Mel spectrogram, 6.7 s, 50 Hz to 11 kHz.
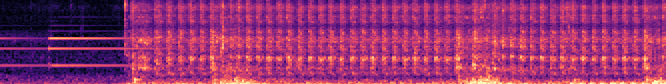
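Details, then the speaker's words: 1992 Toyota Celica GT, 3S-FE engine with 5S-FE parts, new plugs, wires, cap, rotor, battery; weak spark reported: starter spins evenly and briskly with throttle applied, never fires; crank no start, cause unconfirmed. "And I get it. I'm giving it some gas right there, and it still doesn't do jack squat. It wants to go, but it's not going to go."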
